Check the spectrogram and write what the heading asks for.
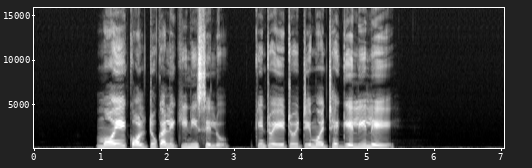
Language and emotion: Assamese, sad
